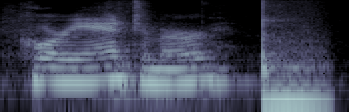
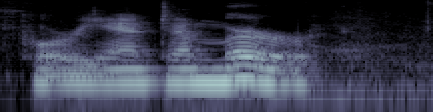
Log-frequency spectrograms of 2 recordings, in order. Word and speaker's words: Coriantumr: When they came to names, that you couldn't just say Coriantumr. You had to spell it out, because it can't be done by pronunciation. Even the most careful pronunciation will not get that one right. Coriantumr.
